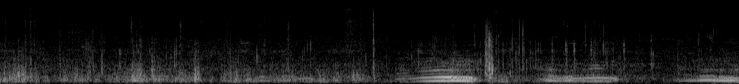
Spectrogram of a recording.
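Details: Hereford bulls, big herd sires being moved around for fertility testing, give deep harmonic bellows in the second half, three drawn-out calls with rising and falling overtones, amid footsteps and handling noise.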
